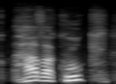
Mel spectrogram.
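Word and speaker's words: חבקוק: O nome no hebraico, a pronúncia é Havakuk.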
